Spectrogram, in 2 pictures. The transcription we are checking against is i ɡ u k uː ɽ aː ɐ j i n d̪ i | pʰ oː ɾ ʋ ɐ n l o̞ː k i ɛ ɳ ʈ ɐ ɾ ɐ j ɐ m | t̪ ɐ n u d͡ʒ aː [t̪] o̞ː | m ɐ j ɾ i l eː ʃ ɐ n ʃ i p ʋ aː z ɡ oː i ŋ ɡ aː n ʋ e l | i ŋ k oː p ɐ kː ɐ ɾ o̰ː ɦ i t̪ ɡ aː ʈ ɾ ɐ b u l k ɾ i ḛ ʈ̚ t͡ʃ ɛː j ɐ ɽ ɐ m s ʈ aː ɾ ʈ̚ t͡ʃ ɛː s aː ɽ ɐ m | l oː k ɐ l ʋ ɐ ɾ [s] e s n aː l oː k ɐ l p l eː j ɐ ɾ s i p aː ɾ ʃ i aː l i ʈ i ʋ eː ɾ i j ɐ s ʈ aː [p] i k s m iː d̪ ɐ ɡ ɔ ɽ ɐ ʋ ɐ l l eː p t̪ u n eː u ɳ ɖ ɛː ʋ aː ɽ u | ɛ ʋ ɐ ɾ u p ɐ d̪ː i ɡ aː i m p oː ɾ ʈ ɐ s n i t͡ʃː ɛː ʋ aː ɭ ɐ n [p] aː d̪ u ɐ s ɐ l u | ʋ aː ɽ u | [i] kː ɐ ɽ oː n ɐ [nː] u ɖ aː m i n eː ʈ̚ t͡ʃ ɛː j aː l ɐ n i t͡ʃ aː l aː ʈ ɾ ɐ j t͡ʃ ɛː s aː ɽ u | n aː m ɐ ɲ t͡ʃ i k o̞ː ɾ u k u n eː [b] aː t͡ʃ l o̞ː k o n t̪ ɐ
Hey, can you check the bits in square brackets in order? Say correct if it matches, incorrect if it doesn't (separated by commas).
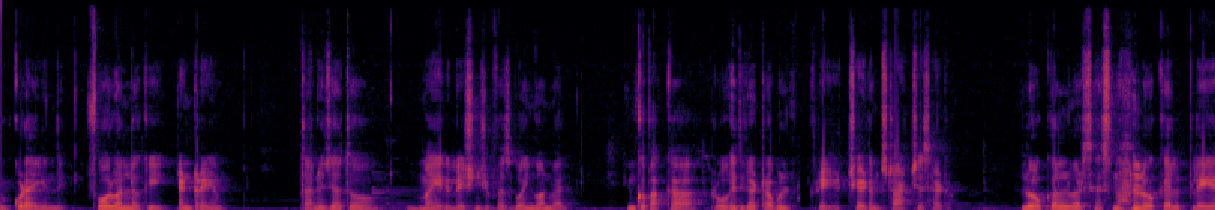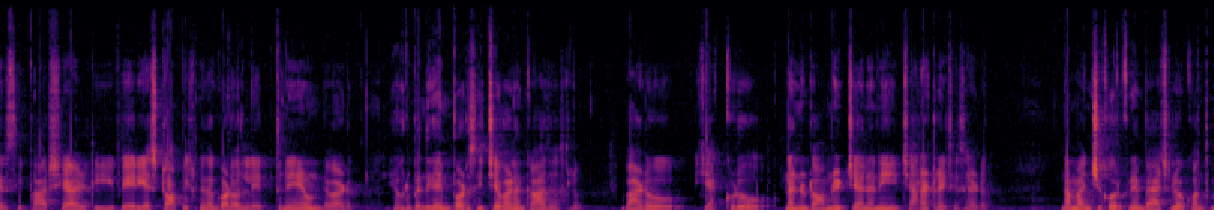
correct, correct, correct, incorrect, incorrect, correct, correct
